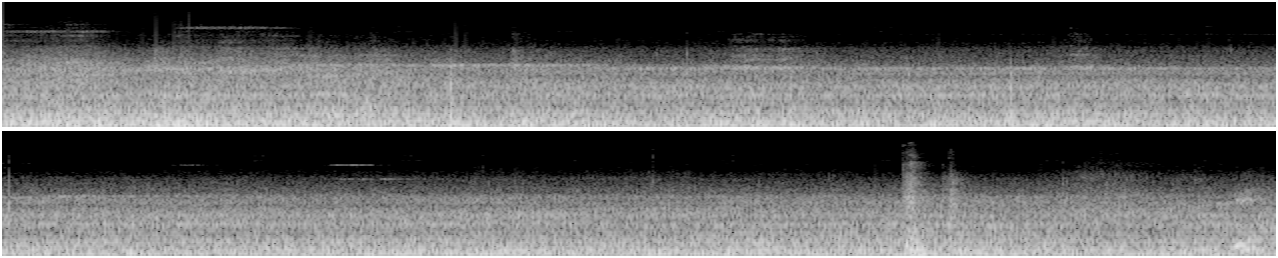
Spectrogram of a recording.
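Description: A subway train rumbles and rattles loudly along the tracks.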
